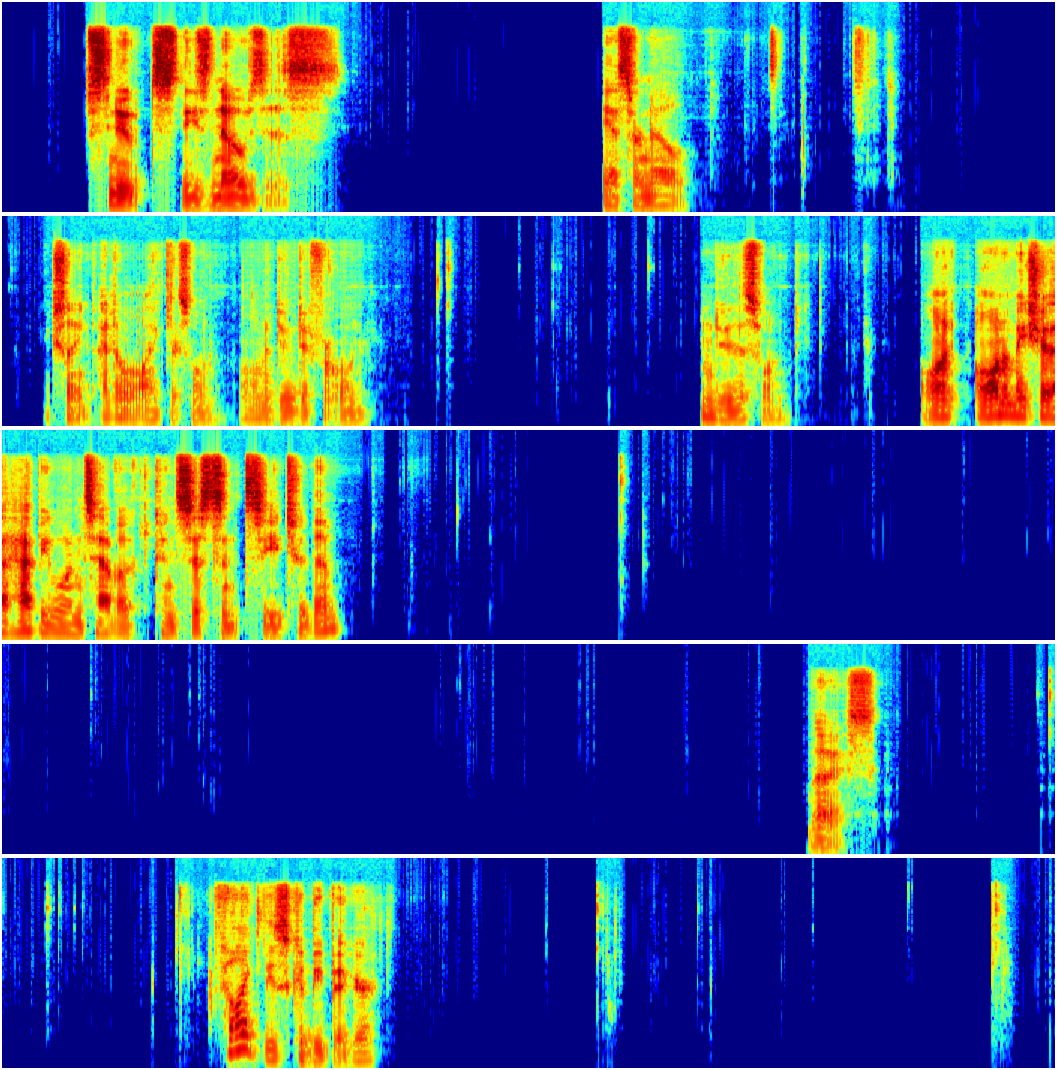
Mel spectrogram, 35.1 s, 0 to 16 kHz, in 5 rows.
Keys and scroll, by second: 5.5 a, 8.0 BackSpace, 8.9 space, 12.6 super+c, 13.1 space, 15.2 super+v, 18.4 a.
